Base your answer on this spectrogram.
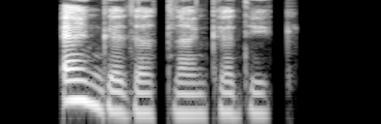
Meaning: to disobey
- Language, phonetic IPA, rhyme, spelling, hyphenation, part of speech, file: Hungarian, [ˈɛŋɡɛdɛtlɛŋkɛdik], -ɛdik, engedetlenkedik, en‧ge‧det‧len‧ke‧dik, verb, Hu-engedetlenkedik.ogg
